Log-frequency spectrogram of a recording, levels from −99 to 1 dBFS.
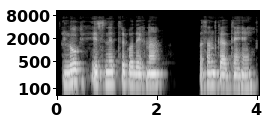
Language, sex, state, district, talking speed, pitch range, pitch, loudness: Hindi, male, Jharkhand, Jamtara, 120 wpm, 120-135 Hz, 125 Hz, -19 LUFS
